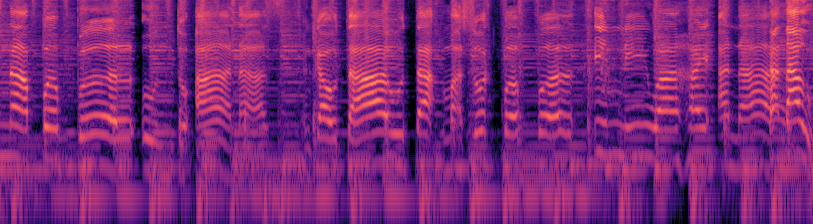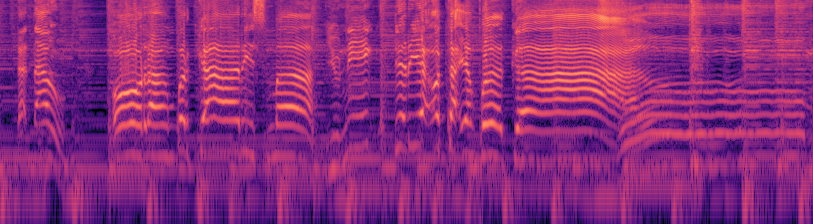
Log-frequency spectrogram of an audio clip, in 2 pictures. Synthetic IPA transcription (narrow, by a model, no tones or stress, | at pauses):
napəbəlunt̪ʊk̚anasəŋkawt̪aut̪aʔmaksʊt̪̚pəpəlinːiwaɦajanat̪at̪aut̪aʔt̪au | ʔoɾaŋbərkaɾismajunɪk̚dəɾiaʔot̪aʔjaŋbəka | o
